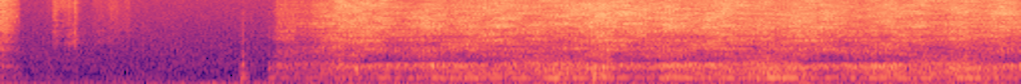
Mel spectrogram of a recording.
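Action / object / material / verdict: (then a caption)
scrape / small cardboard box / cardboard / none. A small, dark, hollow cardboard cube box is held in one hand while the fingertips and nails of the other hand rub and scratch it. After about two seconds of near-quiet with a few faint ticks, a steady, close-up scratchy rasp builds and continues to the end, carrying a low hollow resonance.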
